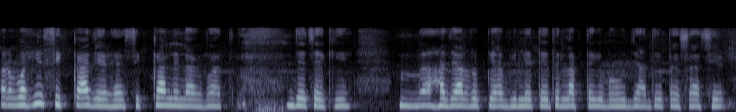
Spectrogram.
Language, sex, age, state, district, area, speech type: Maithili, female, 60+, Bihar, Purnia, urban, spontaneous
